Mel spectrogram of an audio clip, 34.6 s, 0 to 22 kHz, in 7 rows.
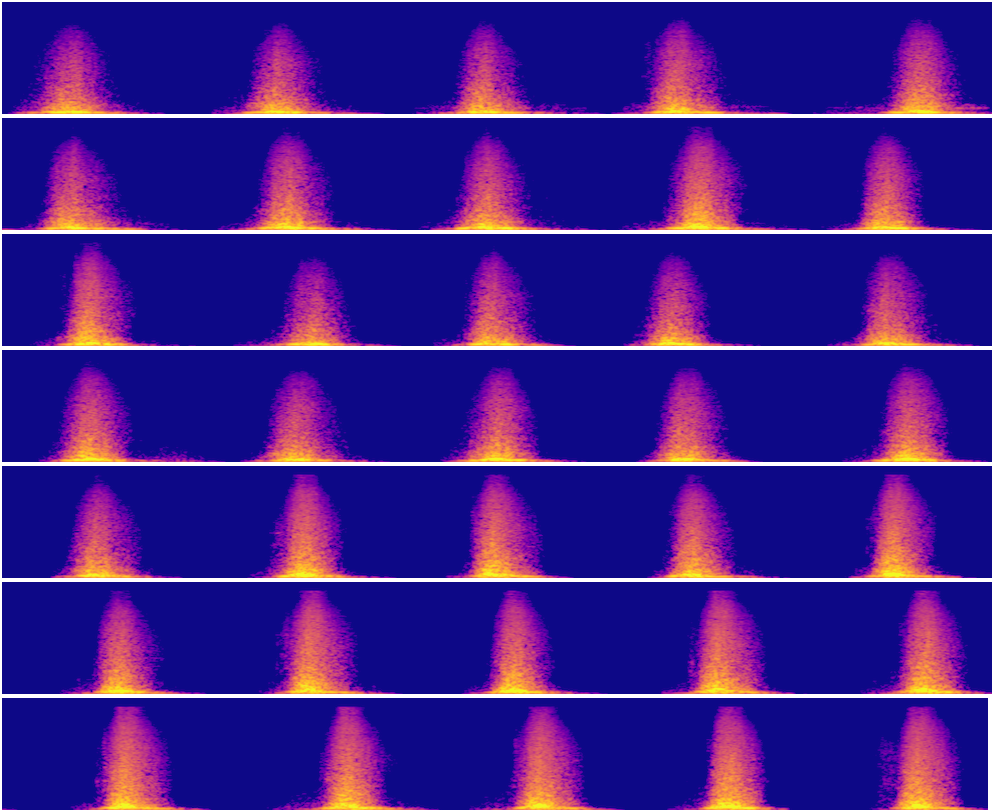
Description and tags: swipes and whooshes boompole low slow and long swings stereo ORTF 8040
This sound effect was recorded with high quality sound equipment and comes from a sound library called Swipes And Whooshes which is pack of 66 high quality audio files with a total length of 35 minutes. In this library you'll find different air cutting sounds recorded with various everyday objects.
tennis, body, racket, swipes, punch, box, attack, fast, whooshes, whoosh, combat, swing, beat, swings, martial-arts, foley, kickbox, whip, battle, swipe, fighting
